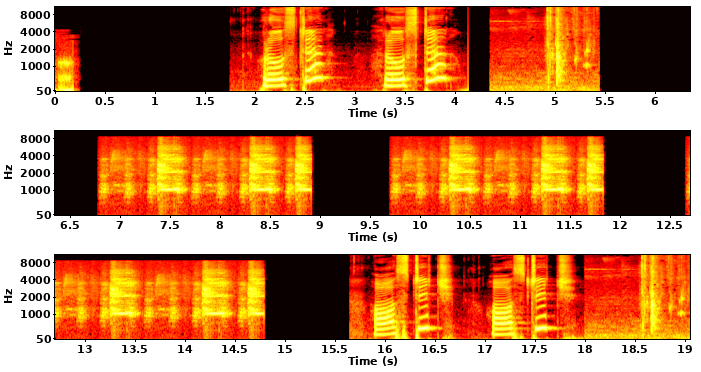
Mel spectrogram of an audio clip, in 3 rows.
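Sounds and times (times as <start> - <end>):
rooster calling: 6.8 - 9.0, 9.7 - 11.9, 12.7 - 14.8.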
